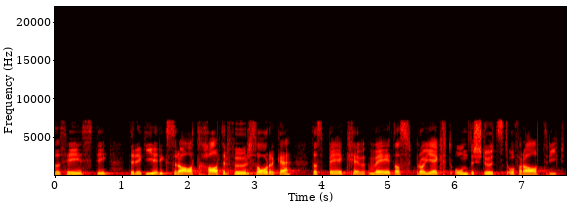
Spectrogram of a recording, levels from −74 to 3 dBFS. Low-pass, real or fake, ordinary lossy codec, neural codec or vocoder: 7.2 kHz; real; Opus, 64 kbps; none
